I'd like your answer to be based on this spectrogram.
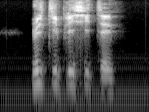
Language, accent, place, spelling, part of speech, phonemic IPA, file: French, France, Lyon, multiplicité, noun, /myl.ti.pli.si.te/, LL-Q150 (fra)-multiplicité.wav
- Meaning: multiplicity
